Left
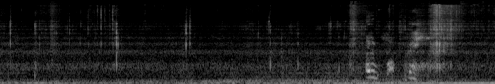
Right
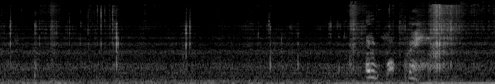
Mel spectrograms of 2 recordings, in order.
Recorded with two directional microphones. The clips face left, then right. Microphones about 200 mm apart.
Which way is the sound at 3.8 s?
10° left (ahead or behind).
